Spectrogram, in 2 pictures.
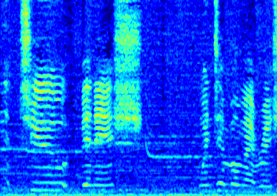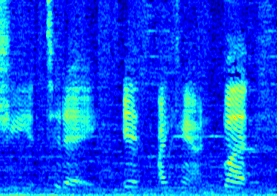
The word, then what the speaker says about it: Rishi: So I think that it's pronounced Rishi, so When Dimple Met Rishi, and Rishi is so cute, and I love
